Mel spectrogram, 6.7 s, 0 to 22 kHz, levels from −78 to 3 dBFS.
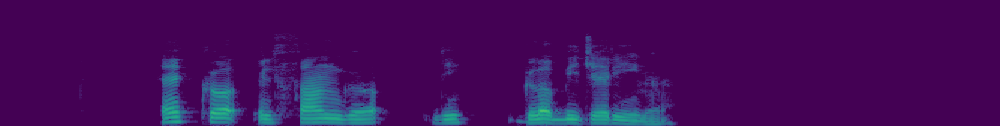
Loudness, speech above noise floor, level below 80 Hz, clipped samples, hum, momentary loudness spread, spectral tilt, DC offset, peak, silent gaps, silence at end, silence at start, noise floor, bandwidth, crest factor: -32 LUFS; 53 dB; -66 dBFS; under 0.1%; none; 11 LU; -6.5 dB/octave; under 0.1%; -12 dBFS; none; 2.2 s; 1.1 s; -84 dBFS; 7.4 kHz; 22 dB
